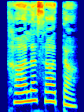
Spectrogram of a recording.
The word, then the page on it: ಕುಲಸ್ಥ: kulastha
